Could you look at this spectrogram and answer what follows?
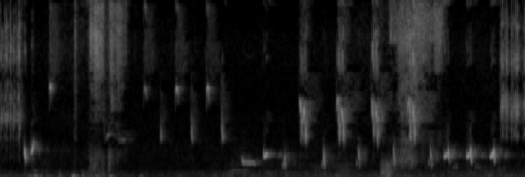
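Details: Busy nightingale song with a faint low hum: crisp sharp notes and high rasping bursts in an irregular, rapid stream of varied phrases.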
